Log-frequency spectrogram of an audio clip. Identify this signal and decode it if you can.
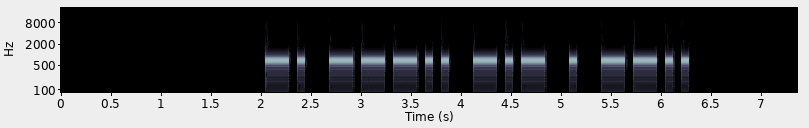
Morse code, heard as a keyed tone, about 15 wpm, 700 Hz. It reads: N8KEZ
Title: USA Call Signs - 5 Characters - Repeated 2x - 15wpm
